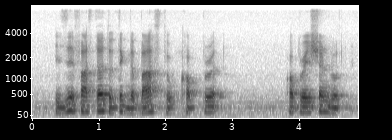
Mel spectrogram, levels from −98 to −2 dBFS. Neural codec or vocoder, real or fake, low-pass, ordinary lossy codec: none; real; 7.2 kHz; none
